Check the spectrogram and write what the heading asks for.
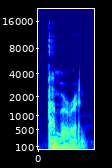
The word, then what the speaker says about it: Amaran: Amaran? How do you say it? Amaran. Amaran. Yeah.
